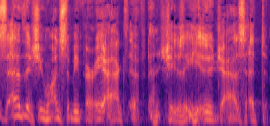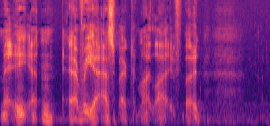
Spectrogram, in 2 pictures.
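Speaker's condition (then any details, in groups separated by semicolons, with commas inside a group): Spasmodic dysphonia; worse before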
